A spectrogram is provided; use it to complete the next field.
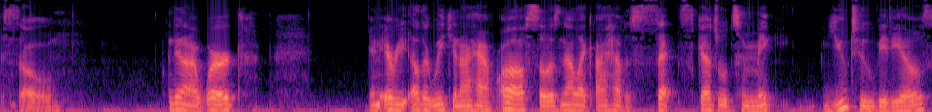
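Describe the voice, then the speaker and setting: Moderate pace with long, frequent pauses. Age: 30s. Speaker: reborn doll collector and vlogger. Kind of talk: casual vlog monologue. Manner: hesitant, many fillers.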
